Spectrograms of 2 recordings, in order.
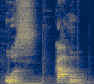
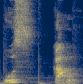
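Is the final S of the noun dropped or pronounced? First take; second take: dropped; dropped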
